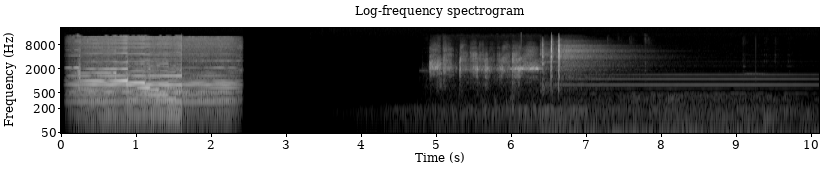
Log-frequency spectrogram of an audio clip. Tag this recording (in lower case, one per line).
music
